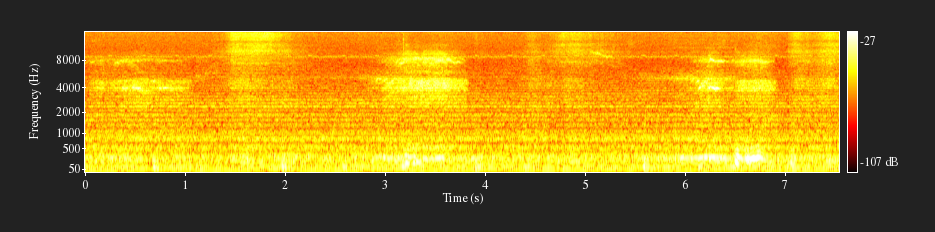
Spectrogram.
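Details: A 3-month-old male Miniature Schnauzer puppy, asleep on his back, snores softly, low rumbling breaths coming a few seconds apart.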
